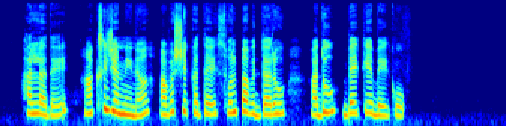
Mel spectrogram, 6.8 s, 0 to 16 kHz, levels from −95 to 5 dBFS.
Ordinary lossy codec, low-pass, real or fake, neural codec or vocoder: none; 14.4 kHz; fake; vocoder, 44.1 kHz, 128 mel bands every 512 samples, BigVGAN v2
